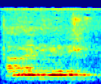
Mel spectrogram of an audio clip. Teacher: Neither has /h/s, a schwa on the first one ('had' /əd/), just /i/, not /iː/ on the second one (‘he’) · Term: weak form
